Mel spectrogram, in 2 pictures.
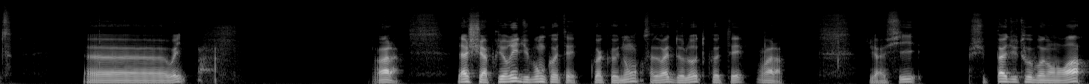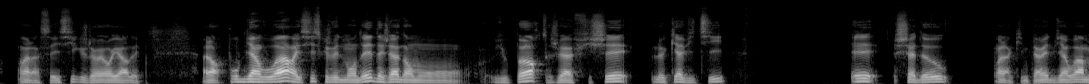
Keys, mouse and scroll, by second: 1.0-4.0 middle drag, 6.8 alt+middle click, 8.4-11.4 middle drag, 15.6-18.8 drag.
